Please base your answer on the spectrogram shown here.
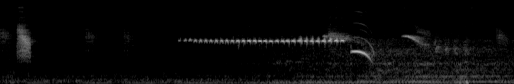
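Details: Lure song of a female common iora, meant to draw other birds into answering. A brief chirp comes first, then a prolonged trembling whistle on one high pitch, a swooping downward note, and a closing upslurred chip.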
